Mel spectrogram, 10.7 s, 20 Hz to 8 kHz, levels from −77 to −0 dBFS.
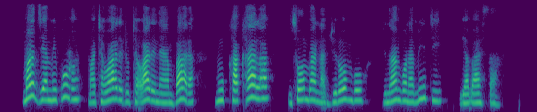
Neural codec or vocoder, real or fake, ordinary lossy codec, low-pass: codec, 16 kHz, 0.8 kbps, ZipCodec; fake; AAC, 32 kbps; 7.2 kHz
